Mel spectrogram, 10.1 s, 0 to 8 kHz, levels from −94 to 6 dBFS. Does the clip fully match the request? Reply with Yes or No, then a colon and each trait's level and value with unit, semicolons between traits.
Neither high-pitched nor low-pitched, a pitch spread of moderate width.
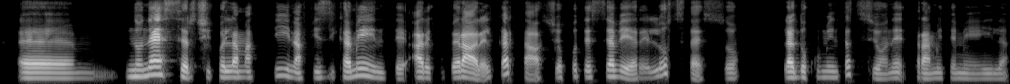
Yes: medium, 165 Hz; average, 4.1 semitones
